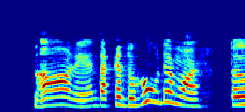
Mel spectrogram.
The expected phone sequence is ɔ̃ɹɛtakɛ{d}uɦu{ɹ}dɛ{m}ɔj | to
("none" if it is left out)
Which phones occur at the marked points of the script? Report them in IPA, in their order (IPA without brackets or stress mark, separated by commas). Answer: d, none, m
